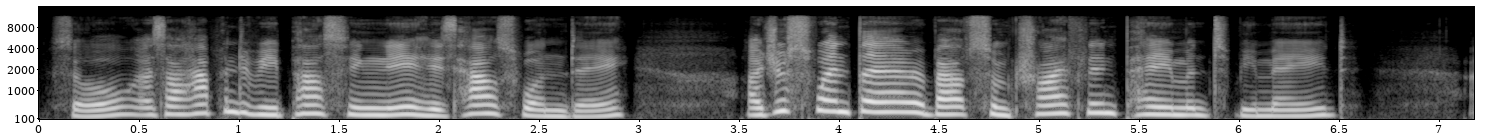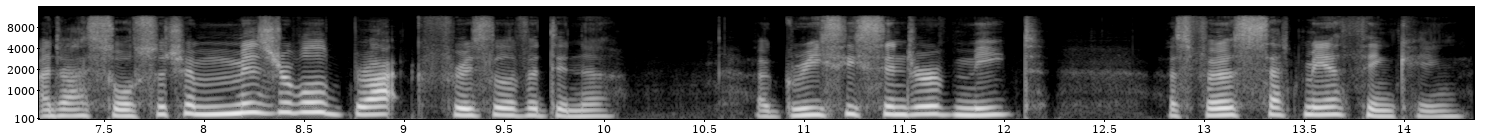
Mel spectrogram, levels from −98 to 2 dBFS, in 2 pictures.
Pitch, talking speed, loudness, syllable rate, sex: 230 Hz, 185 wpm, -17 LUFS, 5.2 syllables/s, female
